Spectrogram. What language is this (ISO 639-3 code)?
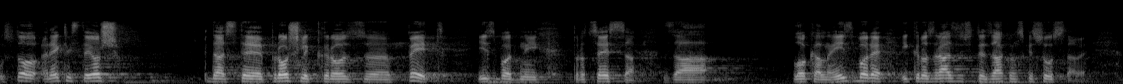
hrv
